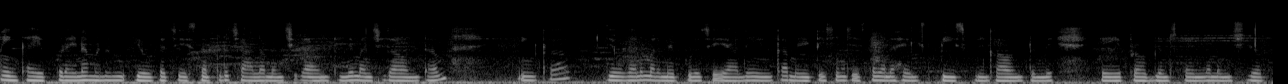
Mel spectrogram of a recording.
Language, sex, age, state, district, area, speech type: Telugu, female, 18-30, Telangana, Hyderabad, urban, spontaneous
